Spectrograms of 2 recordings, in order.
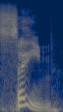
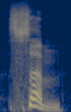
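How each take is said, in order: First: The vowel is long, like 'seem'. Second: The vowel is short, like 'sim'. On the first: The speaker calls it right. "it turned out it was a seam" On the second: The speaker calls it wrong. "Americans can't pronounce seam; they pronounce it sim"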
